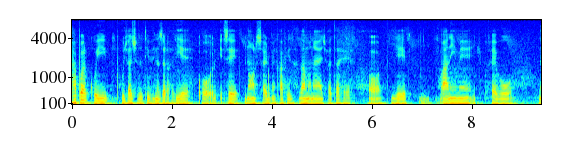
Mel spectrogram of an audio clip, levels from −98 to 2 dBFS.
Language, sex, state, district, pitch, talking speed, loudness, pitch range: Hindi, male, Bihar, Saharsa, 95 Hz, 170 wpm, -32 LUFS, 90-100 Hz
